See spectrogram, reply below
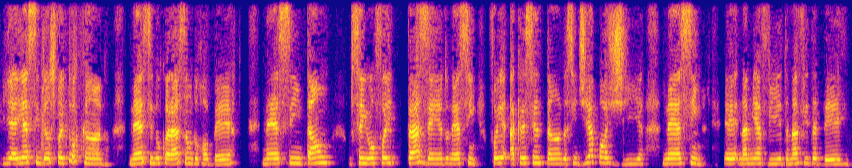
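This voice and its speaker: A woman's voice: fairly high pitch, little pitch movement, normal speed, a little mellow. A woman with a Brazilian Portuguese accent from Espírito Santo, earnestly telling her religious testimony with many small fillers. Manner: earnest storytelling, filled with "né, assim". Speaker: church member giving testimony.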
